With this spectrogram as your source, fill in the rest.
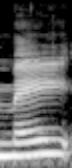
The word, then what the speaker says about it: Me: It's pronounced May, but it's spelled M-E.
